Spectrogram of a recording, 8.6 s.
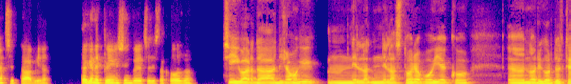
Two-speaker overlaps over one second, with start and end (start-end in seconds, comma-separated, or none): none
